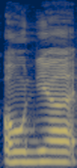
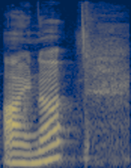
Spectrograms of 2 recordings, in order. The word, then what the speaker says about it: Aina: And so I had pronounced it I think Anya in my previous video but they have said that it is I and then n e h is like the pronunciation so Aina.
